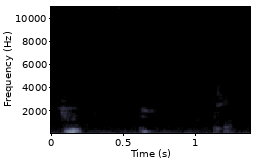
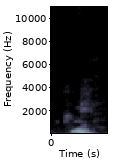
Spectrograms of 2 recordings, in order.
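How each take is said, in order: First: Hushed unvoiced come here; whisper. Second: Said in the usual way. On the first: Real, not acted. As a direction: breathe Come here without voice. Repeats it hushed.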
